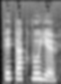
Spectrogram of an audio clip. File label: "feadag bhuidhe", gaelic; Faclan Nàdair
